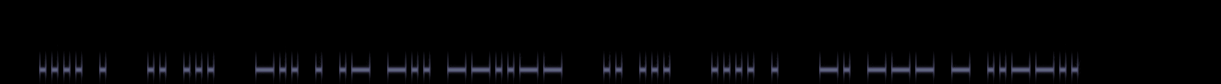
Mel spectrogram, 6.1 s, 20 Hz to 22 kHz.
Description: Morse code, heard as a keyed tone, about 40 wpm, 700 Hz. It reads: HE IS DEAD, IS HE NOT?
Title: Sentences from Top 1500 Words 40wpm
